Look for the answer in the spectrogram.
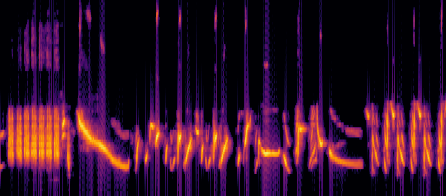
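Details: European goldfinch in the traditional Palermo Sicilian song style, clean and noise-free: a loud buzzy trill, a long falling slur, then varied bright twitters, a level whistle, and closing fast trilled notes.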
